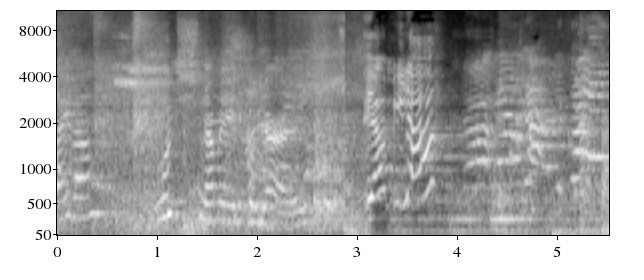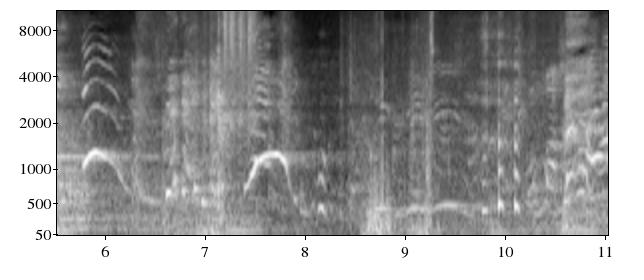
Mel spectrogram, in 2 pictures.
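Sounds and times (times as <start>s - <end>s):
woman squealing and shrieking: 7.4s - 8.1s.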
